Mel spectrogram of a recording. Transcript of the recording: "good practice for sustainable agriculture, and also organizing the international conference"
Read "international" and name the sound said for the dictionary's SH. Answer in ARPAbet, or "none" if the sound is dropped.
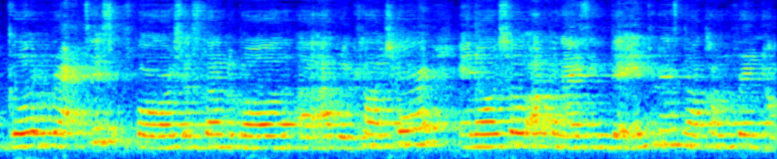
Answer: S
